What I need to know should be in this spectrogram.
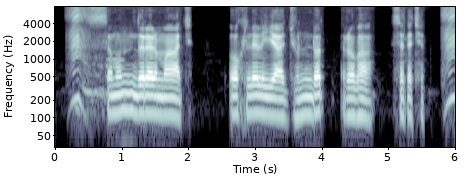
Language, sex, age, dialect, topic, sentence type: Magahi, male, 31-35, Northeastern/Surjapuri, agriculture, statement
